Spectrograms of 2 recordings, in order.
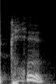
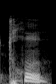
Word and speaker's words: tronc: Le tronc. Le tronc. Okay, remember, final C is not pronounced here.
